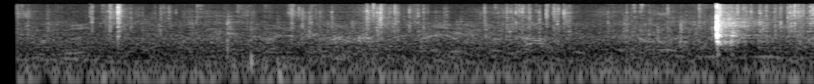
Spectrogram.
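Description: A baseball bat striking a pitched ball: one sharp, loud crack about three and a half seconds in, solid contact on a hit driven into the outfield gap for a double. A low steady background rumble runs beneath.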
